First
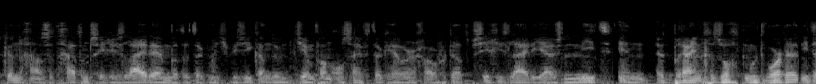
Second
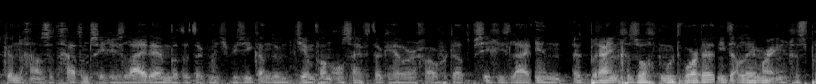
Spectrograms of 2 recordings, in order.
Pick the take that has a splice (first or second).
second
